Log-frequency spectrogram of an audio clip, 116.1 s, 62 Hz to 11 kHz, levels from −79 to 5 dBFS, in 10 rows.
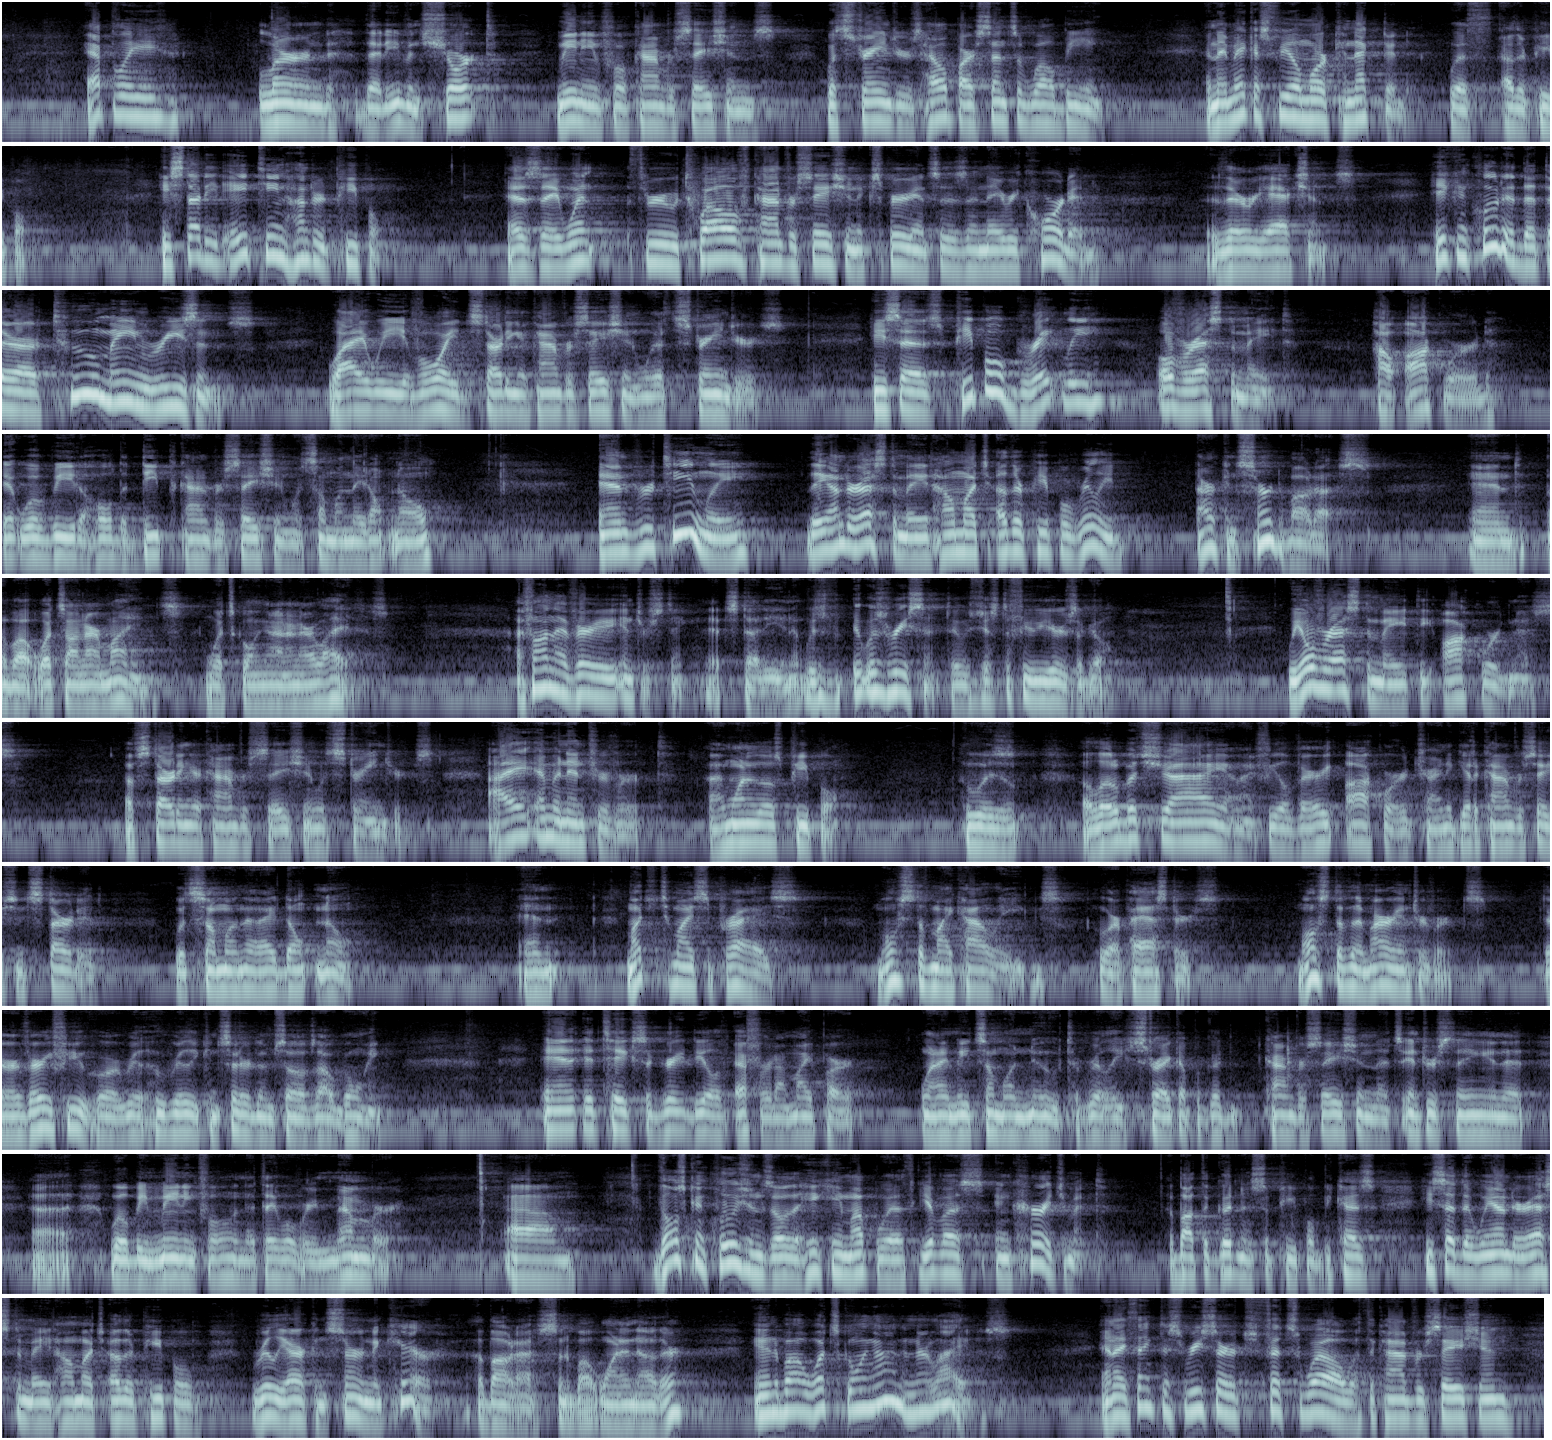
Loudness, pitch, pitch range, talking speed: -17 LUFS, 120 Hz, 85-140 Hz, 145 wpm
